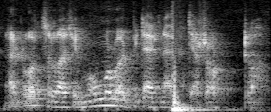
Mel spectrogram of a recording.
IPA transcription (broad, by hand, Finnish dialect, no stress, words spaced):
næil ruotsɑlɑisil mumːoloil pitæs næytːeæ sotːoɑ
